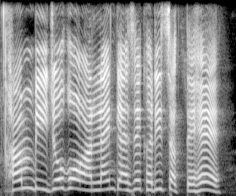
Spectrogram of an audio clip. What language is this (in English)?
Hindi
